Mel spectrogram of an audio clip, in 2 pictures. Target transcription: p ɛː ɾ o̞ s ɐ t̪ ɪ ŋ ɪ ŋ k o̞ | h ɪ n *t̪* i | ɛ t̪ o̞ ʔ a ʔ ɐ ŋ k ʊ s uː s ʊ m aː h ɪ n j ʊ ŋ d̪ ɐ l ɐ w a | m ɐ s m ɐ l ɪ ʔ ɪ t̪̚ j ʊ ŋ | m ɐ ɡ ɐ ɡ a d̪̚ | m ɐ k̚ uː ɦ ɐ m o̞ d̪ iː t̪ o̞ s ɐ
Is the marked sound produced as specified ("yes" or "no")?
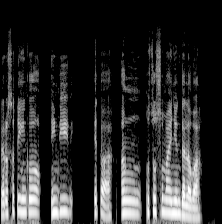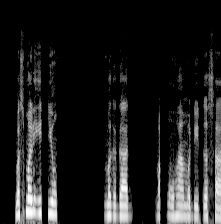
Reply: no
